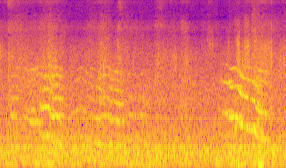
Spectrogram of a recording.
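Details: Day-old Rottweiler puppy having its tail and dewclaws done, giving thin, wavering, falling cries in two short bursts over a low hum.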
